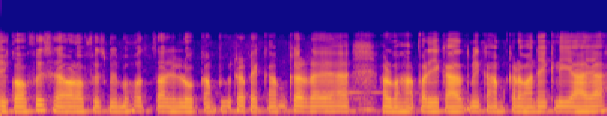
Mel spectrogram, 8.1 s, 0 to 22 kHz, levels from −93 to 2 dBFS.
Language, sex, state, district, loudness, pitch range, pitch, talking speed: Hindi, male, Chandigarh, Chandigarh, -21 LUFS, 125-130 Hz, 125 Hz, 190 wpm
